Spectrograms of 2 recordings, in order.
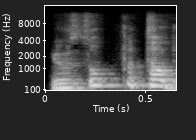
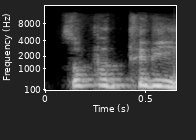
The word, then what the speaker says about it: Softr: 드림 그 다음이 소프트요 소프트 발음을 많이 어려워하시는데 소프트 소프트를 소프트리 이렇게 많이 말씀하시는데 소프트라고 발음하시면 될 것 같습니다 영상에서도 다 그렇게 말하고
